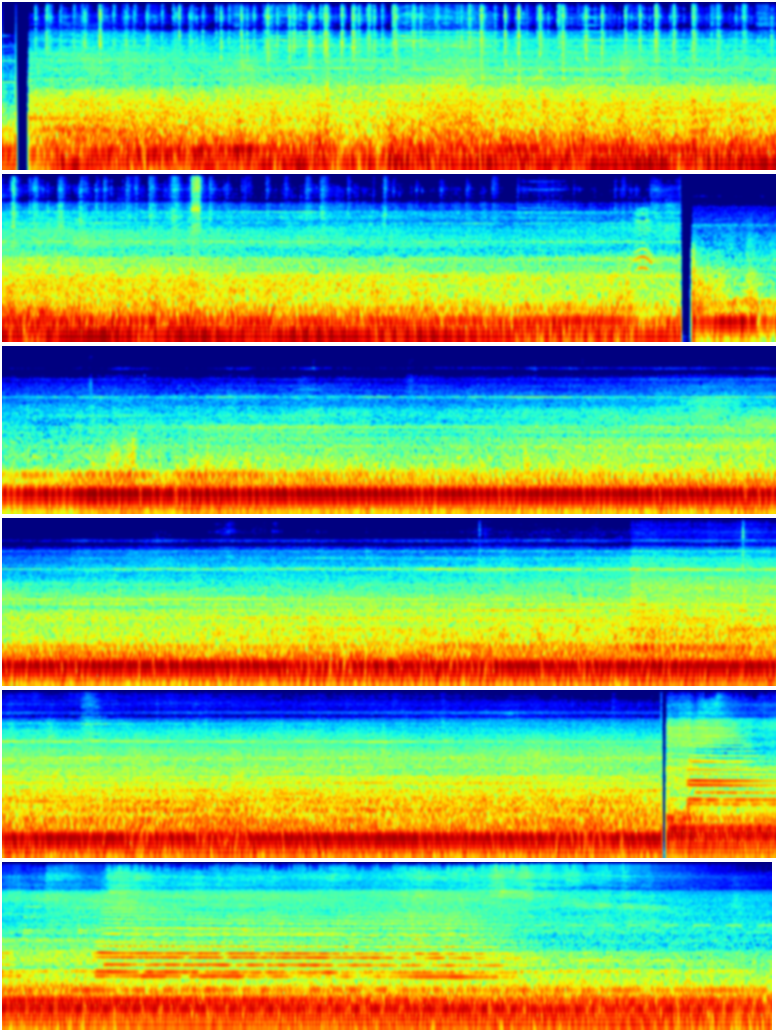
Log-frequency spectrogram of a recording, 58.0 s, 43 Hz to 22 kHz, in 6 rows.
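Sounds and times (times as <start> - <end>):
train rumbling: 0.0 - 58.0
train horn blasts: 47.0 - 48.7, 49.3 - 55.8.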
